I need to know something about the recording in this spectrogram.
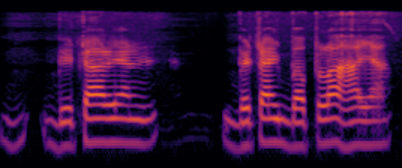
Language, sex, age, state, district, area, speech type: Santali, male, 60+, West Bengal, Purulia, rural, spontaneous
